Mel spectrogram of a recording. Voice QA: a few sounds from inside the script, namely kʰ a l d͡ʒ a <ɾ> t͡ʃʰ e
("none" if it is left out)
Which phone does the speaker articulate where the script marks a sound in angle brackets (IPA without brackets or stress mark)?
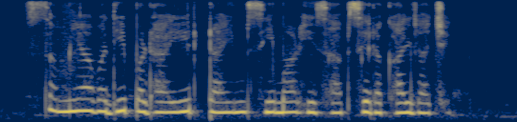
none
